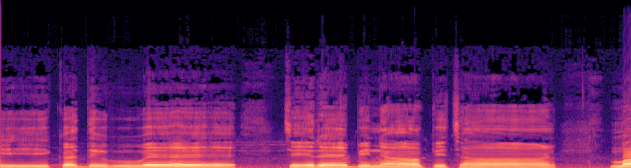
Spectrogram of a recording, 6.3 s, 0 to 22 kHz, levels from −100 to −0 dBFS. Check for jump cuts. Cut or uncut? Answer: uncut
